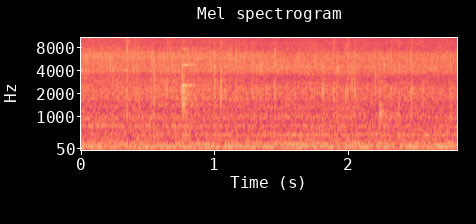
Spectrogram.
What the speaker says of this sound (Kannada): ಸಣ್ಣದಾಗಿ ಹೆಚ್ಕೊಂಡಿರೋ ಬೆಳ್ಳುಳ್ಳಿ, ಕರಿಬೇವು ಹಾಕಿ ನೀಟಾಗಿ ಫ್ರೈ ಮಾಡ್ತಾರೆ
